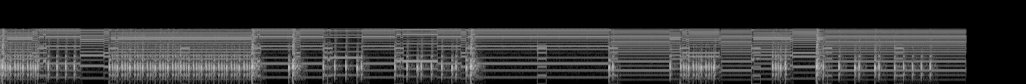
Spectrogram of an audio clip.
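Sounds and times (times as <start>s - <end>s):
pipes: 0.0s - 9.7s.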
